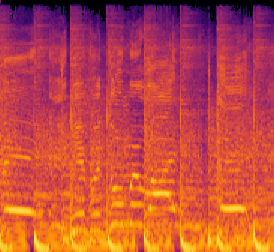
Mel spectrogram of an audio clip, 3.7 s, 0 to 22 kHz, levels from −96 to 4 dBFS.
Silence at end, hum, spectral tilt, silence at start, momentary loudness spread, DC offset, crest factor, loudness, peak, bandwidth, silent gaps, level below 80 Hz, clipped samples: 0 s; none; -4.5 dB/octave; 0 s; 4 LU; under 0.1%; 10 dB; -11 LUFS; 0 dBFS; 19.5 kHz; none; -16 dBFS; under 0.1%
